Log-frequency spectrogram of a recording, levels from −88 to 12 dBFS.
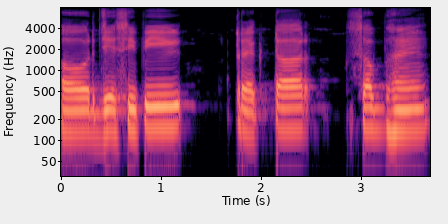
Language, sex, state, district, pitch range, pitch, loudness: Hindi, male, Chhattisgarh, Balrampur, 135-150 Hz, 145 Hz, -13 LUFS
